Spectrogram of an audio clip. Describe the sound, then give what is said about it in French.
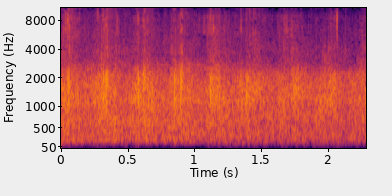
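Applause from a church audience acclaiming the Lord during a worship service: dense, steady clapping with soft rhythmic pulses that stays loud and even throughout. “On peut acclamer le Seigneur pour cette action de grâce. Acclamons encore plus fort le Seigneur Jésus.”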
